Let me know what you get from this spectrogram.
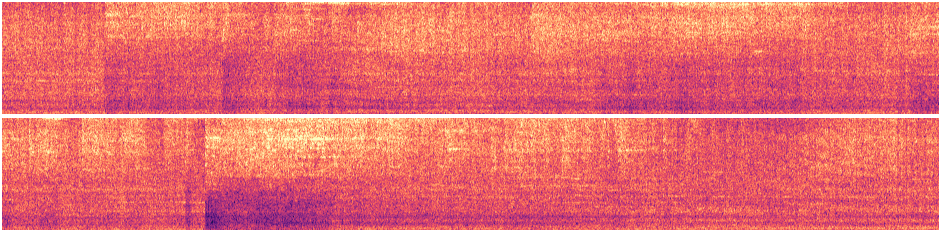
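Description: Freight cars rolling past at trackside, their steel wheels running on the rail in a loud, continuous rumble that dips briefly about seventeen seconds in.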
